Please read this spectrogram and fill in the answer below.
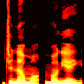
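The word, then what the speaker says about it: Janelle Monáe: Um gosh, Jan Janella Monae and Tom Brown. Janelle Janelle Monet and Tom Brown. Did I pronounce that right?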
